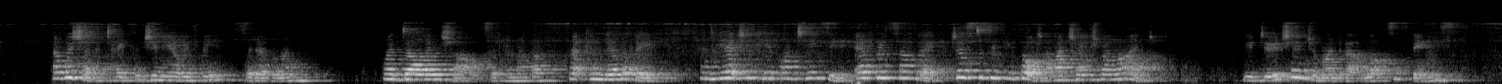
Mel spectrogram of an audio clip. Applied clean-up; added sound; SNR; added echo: neural separator model SepFormer DNS4.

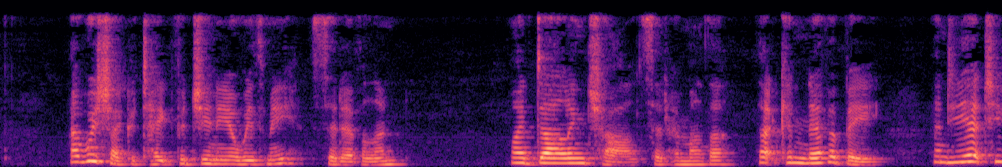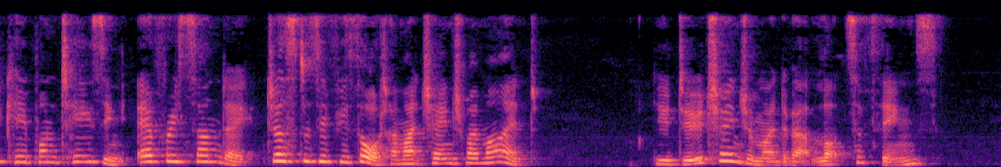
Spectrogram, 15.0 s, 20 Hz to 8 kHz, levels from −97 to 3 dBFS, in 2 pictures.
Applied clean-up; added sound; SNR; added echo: none; none; none; none.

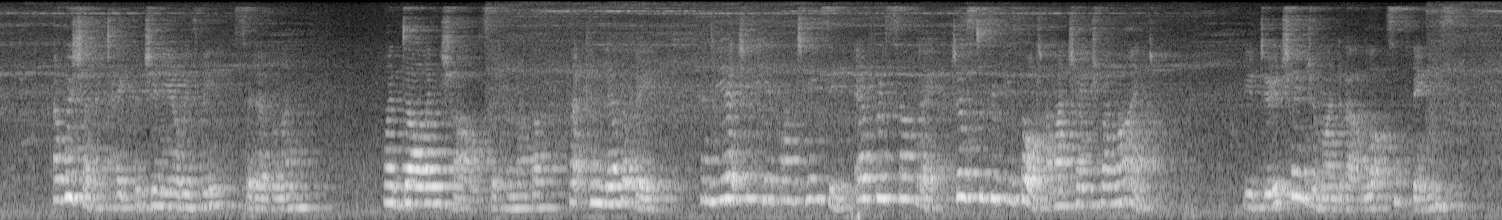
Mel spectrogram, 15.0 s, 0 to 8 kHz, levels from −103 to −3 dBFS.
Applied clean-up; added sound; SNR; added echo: none; Subway, metro, underground; 20 dB; reverberation time 1.0 s.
